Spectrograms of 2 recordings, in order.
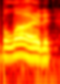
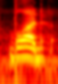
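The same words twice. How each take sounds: First: The word sounds pleased and eager. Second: The word sounds disgusted and put off. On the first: The taste of blood is enjoyed. "bite my lip or something and I taste blood, I'll be like" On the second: The sight of blood is unwelcome.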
